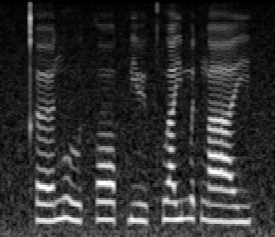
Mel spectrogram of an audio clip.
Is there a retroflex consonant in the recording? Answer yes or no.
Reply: no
